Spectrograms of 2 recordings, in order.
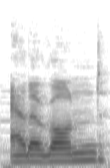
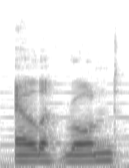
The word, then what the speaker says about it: Elrond: a bit of a habit of sometimes um adding in kind of half a syllable after an L I do say elorond instead of ellerond elarond elrond elrond yeah I do I do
